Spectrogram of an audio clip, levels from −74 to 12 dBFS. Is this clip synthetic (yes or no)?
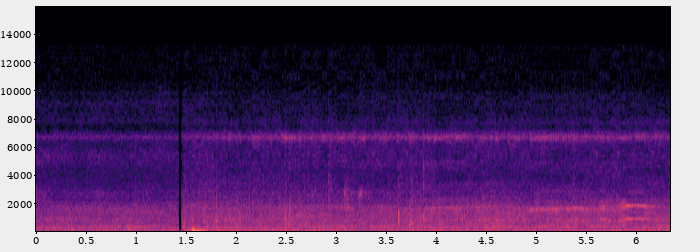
yes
